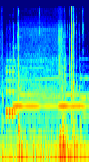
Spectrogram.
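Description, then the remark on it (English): A car's power window motor whirs steadily for under two seconds as the window rolls up, a sustained mechanical hum, with a few clicks and thumps inside the vehicle and no talking. “Roll my window.”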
